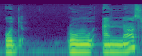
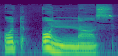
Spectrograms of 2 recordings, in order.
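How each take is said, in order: First: The long vowel before the article is kept. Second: The long vowel before the article is dropped.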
